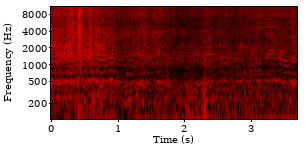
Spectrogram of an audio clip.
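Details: Honey bee colony at hives in Baltimore, in the morning, mobbing and dragging off a European hornet queen that dive-bombed the hive; dense, steady buzzing hum with a low drone and some irregular crackling.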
